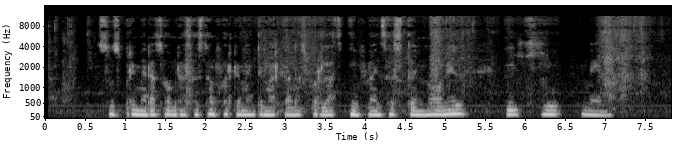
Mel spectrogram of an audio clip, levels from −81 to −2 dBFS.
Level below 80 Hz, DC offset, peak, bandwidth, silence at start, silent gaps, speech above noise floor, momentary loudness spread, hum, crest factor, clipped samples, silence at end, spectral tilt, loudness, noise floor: -54 dBFS; under 0.1%; -12 dBFS; 11.5 kHz; 0.1 s; none; 26 dB; 12 LU; none; 14 dB; under 0.1%; 0.3 s; -5.5 dB/octave; -25 LUFS; -50 dBFS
